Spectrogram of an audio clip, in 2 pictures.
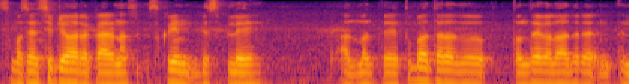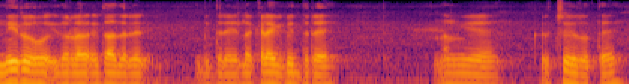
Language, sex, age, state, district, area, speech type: Kannada, male, 45-60, Karnataka, Dakshina Kannada, rural, spontaneous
